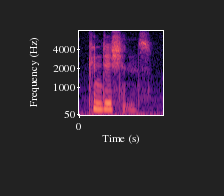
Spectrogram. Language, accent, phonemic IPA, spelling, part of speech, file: English, US, /kənˈdɪʃənz/, conditions, noun / verb, En-us-conditions.ogg
- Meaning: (noun) plural of condition; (verb) third-person singular simple present indicative of condition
